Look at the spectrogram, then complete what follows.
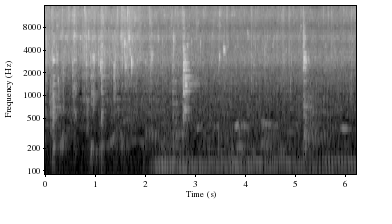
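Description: Sliced onions frying in hot oil in a kadai: a steady crackling sizzle. Two sharp clinks stand out, about three and five seconds in, and a low hum comes in about two seconds in.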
